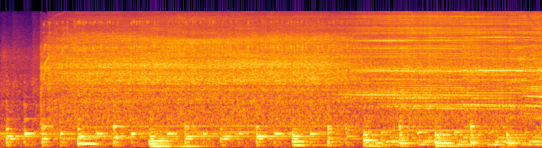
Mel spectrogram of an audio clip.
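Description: Background music with a steady beat over metalworking noise: a harsh, hissing power-tool sound that starts suddenly about half a second in and runs on, with a faint high whine near the end.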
